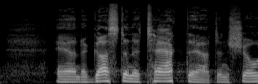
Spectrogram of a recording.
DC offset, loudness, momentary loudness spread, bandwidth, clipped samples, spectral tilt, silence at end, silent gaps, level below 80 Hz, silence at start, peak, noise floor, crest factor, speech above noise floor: under 0.1%; -29 LUFS; 8 LU; 18 kHz; under 0.1%; -4 dB/octave; 0 s; none; -70 dBFS; 0.1 s; -10 dBFS; -52 dBFS; 20 dB; 24 dB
